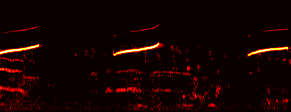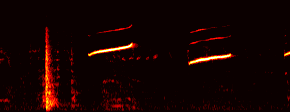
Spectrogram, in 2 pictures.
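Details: {'caption': 'Oriental magpie-robin, the characteristic call used to summon a rival, to which males and females respond quickly: five long, pure, slightly rising whistles, each nearly a second long, spaced about two seconds apart, with one sharp click midway.'}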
